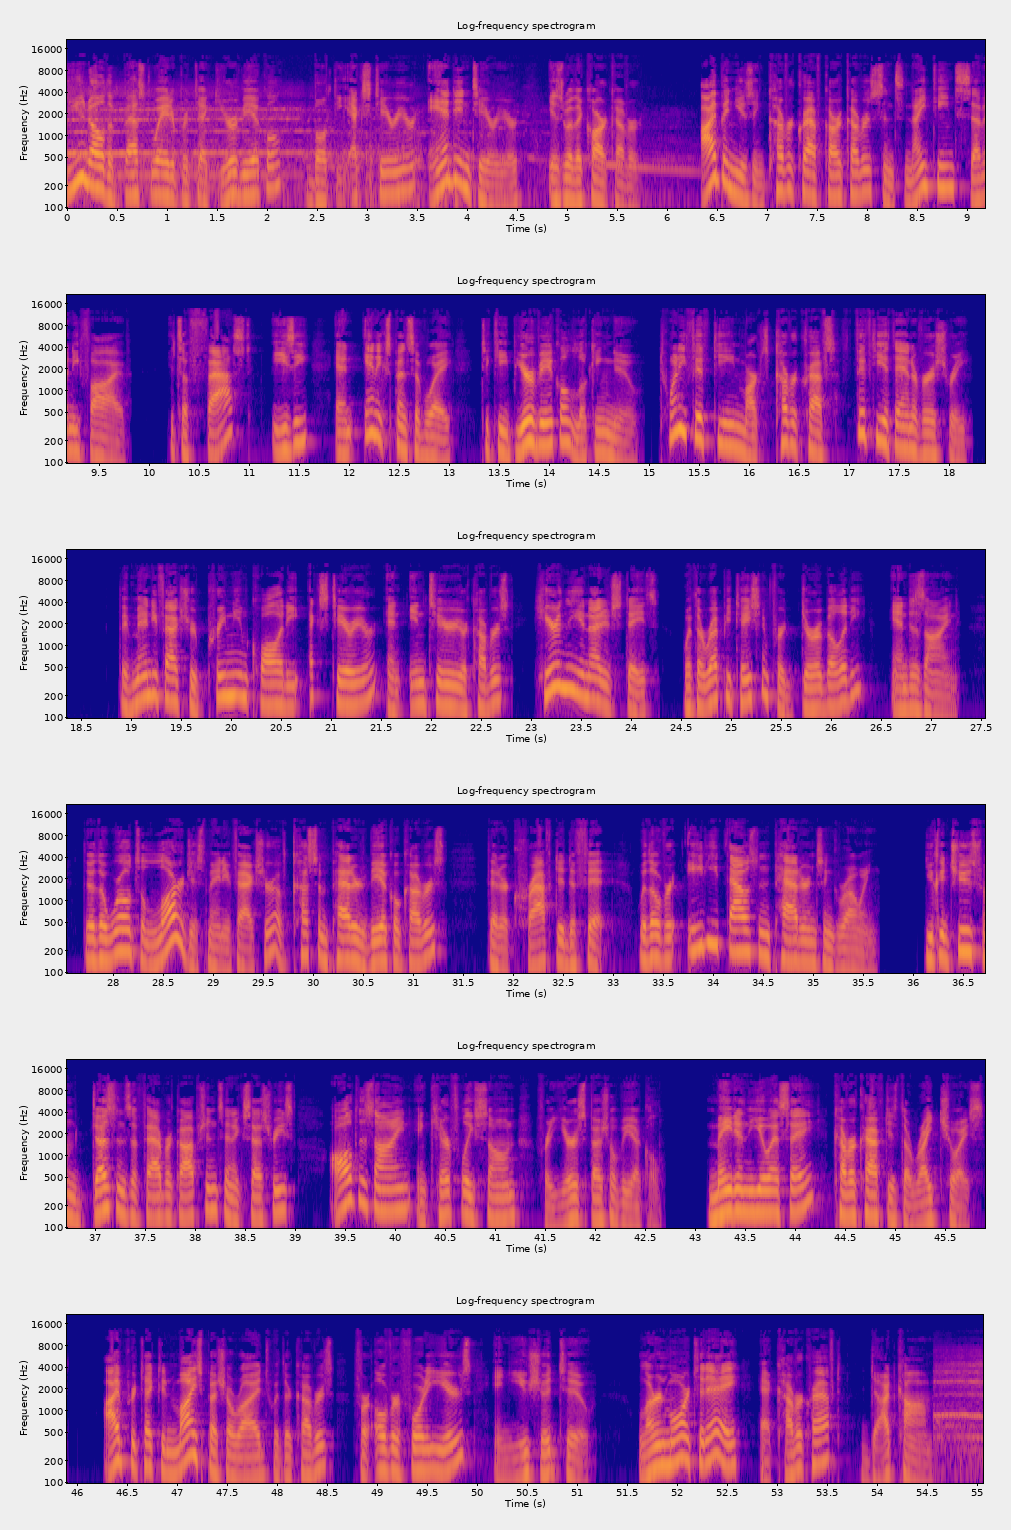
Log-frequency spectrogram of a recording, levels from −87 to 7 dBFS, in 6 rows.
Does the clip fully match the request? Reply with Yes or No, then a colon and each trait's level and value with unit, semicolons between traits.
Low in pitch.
No: medium, 145 Hz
